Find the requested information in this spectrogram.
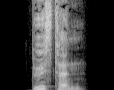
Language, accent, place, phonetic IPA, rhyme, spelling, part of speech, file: German, Germany, Berlin, [ˈbyːstn̩], -yːstn̩, büßten, verb, De-büßten.ogg
- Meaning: inflection of büßen: 1. first/third-person plural preterite 2. first/third-person plural subjunctive II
